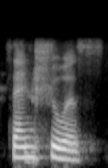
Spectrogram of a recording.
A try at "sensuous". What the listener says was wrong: Yeah, you have to get the U in there. You got it.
